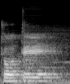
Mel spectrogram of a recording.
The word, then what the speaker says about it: Tauktae: The cyclone that formed recently in the Arabian Sea is called Cyclone Tauktae, and it's spelled Tauktae. The K is silent, and Tauktae, the name was given by Myanmar.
